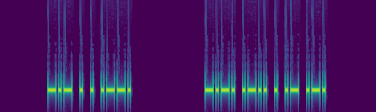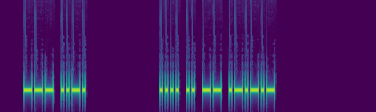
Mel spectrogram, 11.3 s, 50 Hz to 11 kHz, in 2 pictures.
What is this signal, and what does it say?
Morse code, heard as a keyed tone, about 32 wpm, 700 Hz. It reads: KEEP CLEAR OF HIM.
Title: 4x Word-Spacing - Sentences from Top 500 Words - 30wpm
